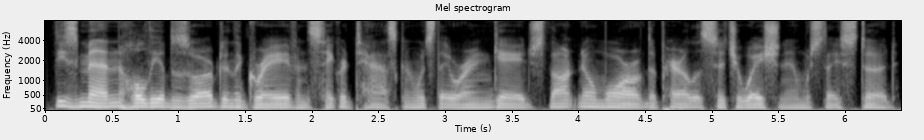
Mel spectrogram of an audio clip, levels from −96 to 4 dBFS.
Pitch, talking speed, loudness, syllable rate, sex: 105 Hz, 245 wpm, -19 LUFS, 6.2 syllables/s, male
